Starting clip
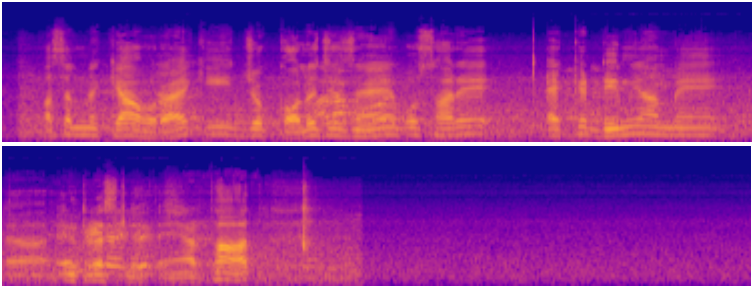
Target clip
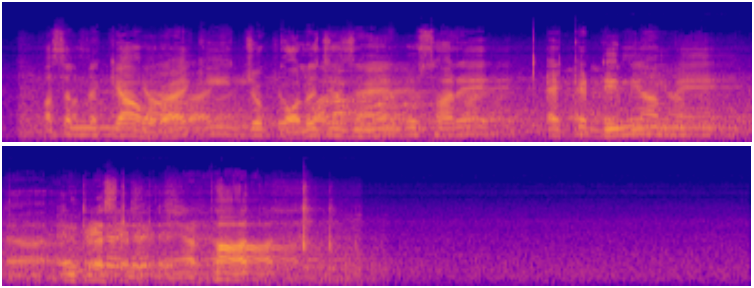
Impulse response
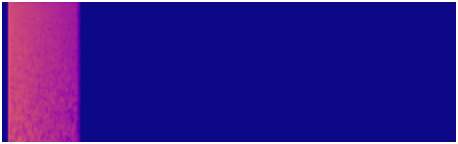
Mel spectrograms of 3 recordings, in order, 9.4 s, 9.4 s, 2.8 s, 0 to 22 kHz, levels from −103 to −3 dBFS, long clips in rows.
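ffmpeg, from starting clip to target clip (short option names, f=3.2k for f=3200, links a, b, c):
-filter_complex "[0:a]asplit=2[a][b];[b]adelay=163,lowpass=f=1.7k:p=1,volume=-6dB,asplit=2[c][d];[d]adelay=163,lowpass=f=1.7k:p=1,volume=0.38,asplit=2[e][f];[f]adelay=163,lowpass=f=1.7k:p=1,volume=0.38,asplit=2[g][h];[h]adelay=163,lowpass=f=1.7k:p=1,volume=0.38,asplit=2[i][j];[j]adelay=163,lowpass=f=1.7k:p=1,volume=0.38[k];[a][c][e][g][i][k]amix=inputs=6:normalize=0,volume=-3.5dB"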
